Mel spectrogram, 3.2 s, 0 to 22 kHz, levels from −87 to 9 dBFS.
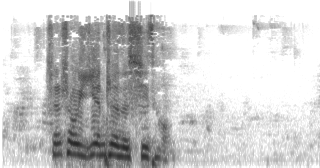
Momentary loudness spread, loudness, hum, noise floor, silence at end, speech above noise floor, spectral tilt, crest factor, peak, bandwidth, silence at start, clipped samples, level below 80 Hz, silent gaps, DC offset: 15 LU; -11 LUFS; none; -55 dBFS; 1.5 s; 43 dB; -3 dB/octave; 16 dB; 0 dBFS; 16.5 kHz; 0.45 s; under 0.1%; -40 dBFS; none; under 0.1%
